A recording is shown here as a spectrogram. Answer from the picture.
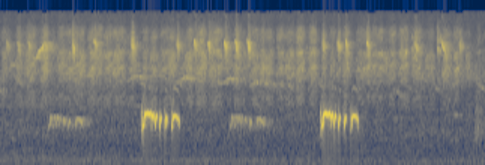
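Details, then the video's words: Morning song of a local zebra dove in the wild: two bright bursts of quick, pulsed cooing about two and a half seconds apart, each preceded by a fainter dove's softer coos, with light high chirping around. "burung perkutut lokal alam gacor penuh gairah"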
